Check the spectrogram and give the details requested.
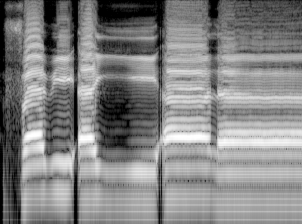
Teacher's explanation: Panjang untuk mad wajib muttasil dari Imam Syatibi, dari Imam Hafiz an Asim dari jalur Imam Syatibi adalah 4 atau 5 harakat. Maka fa bi ayyi ala'i 4.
